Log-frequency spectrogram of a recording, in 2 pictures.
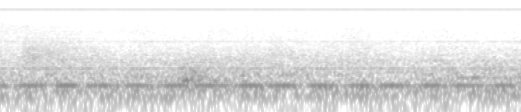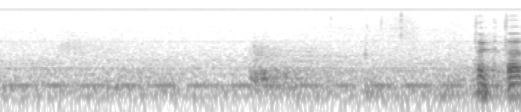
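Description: A woman speaks quietly into a microphone in a large room.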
